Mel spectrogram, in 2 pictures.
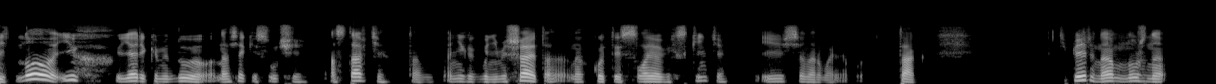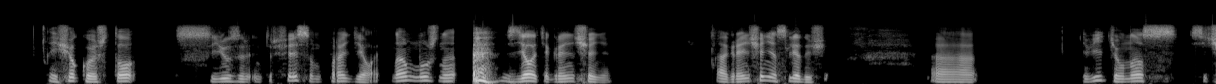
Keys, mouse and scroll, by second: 8.6-10.3 drag, 14.1 KP_1.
